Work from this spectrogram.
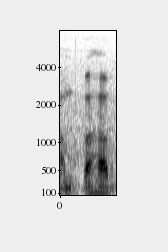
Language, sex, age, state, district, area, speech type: Maithili, male, 60+, Bihar, Saharsa, rural, spontaneous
